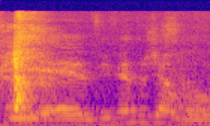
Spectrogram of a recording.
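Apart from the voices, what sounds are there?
sneeze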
